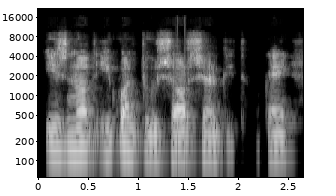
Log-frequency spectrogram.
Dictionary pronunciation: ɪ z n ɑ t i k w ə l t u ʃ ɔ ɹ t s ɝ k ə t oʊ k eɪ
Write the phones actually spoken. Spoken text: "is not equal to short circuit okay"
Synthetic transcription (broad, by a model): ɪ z n ɑ t i k w ə l t u s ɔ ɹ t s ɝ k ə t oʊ k eɪ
